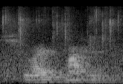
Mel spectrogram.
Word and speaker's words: Schleiermacher: Schleiermacher? É assim que pronuncia? Schleiermacher.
